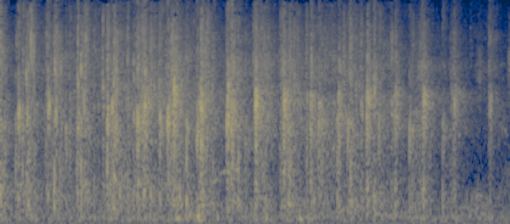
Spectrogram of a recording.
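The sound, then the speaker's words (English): An evening audience applauds as a nutritionist is welcomed up to speak. The clapping is a faint, steady patter of many hands that goes on for about five seconds with no pause. “If you'd like to give her a hand just to welcome her aboard.”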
